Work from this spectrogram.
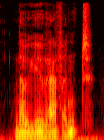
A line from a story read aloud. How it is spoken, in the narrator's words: Joe muttered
